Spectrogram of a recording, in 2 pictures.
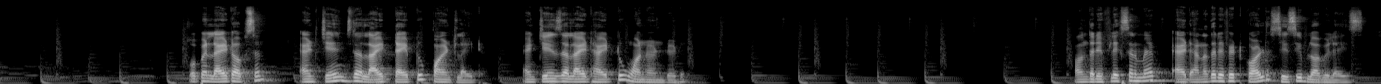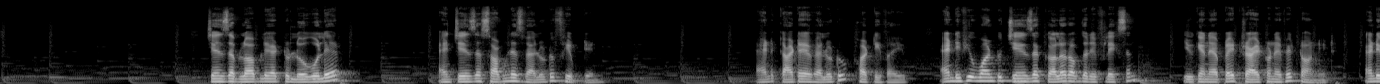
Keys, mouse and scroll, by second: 0.4-1.7 drag, 4.3 click, 6.3-7.4 typing, 9.8 click, 12.2-13.7 typing, 14.3 click, 19.6-20.1 typing, 20.2 Return, 21.1 click, 21.3-22.2 typing, 23.0-24.1 drag, 24.9-26.0 typing, 27.2-27.6 drag.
